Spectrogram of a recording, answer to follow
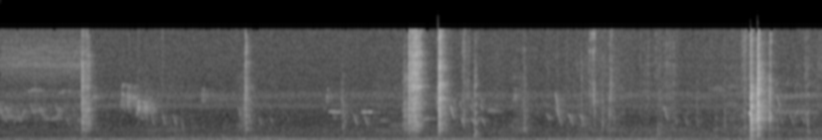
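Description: Wheelchair rocking on aluminium rocking tracks, its metal frame and the tracks giving a few light clicks and clinks, with a sharper double clink near the end. Birds chirp faintly in the background over a low steady outdoor hum.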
